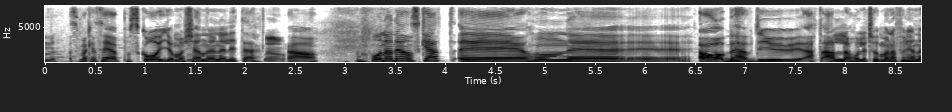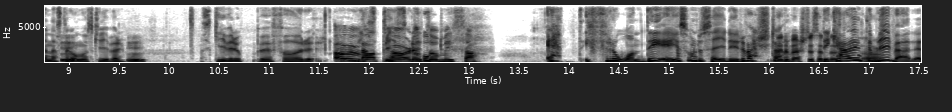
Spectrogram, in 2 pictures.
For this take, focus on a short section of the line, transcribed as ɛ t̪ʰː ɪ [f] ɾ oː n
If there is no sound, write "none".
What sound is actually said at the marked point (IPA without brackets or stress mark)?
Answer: f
